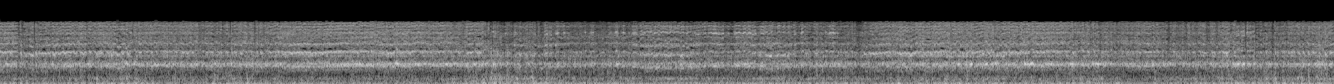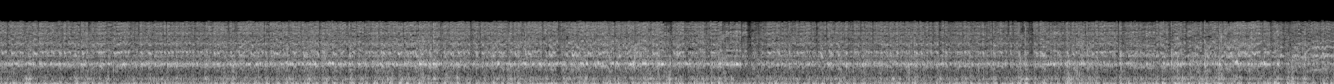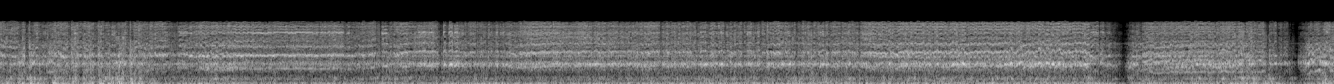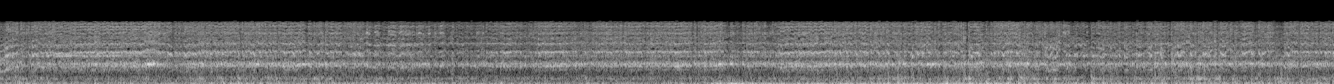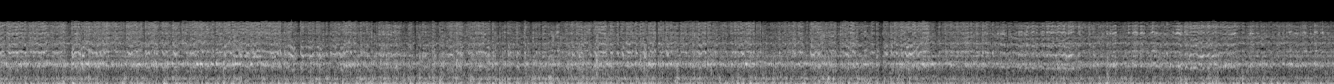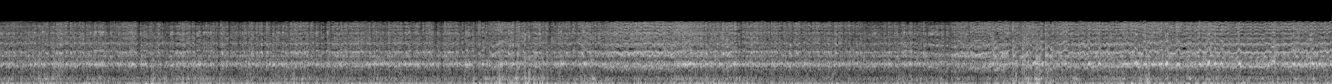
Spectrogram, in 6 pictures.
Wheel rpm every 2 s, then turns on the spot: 210, 220, 230, 220, 220, 220, 230, 240, 240, 230, 240, 230, 220, 200, 200, 210, 230, 230, 200, 150, 170, 220, 230, 230, 230, 220, 230, 230, 220, 230, 230, 230, 220, 230, 230, 230, 230, 230, 210, 190.
none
